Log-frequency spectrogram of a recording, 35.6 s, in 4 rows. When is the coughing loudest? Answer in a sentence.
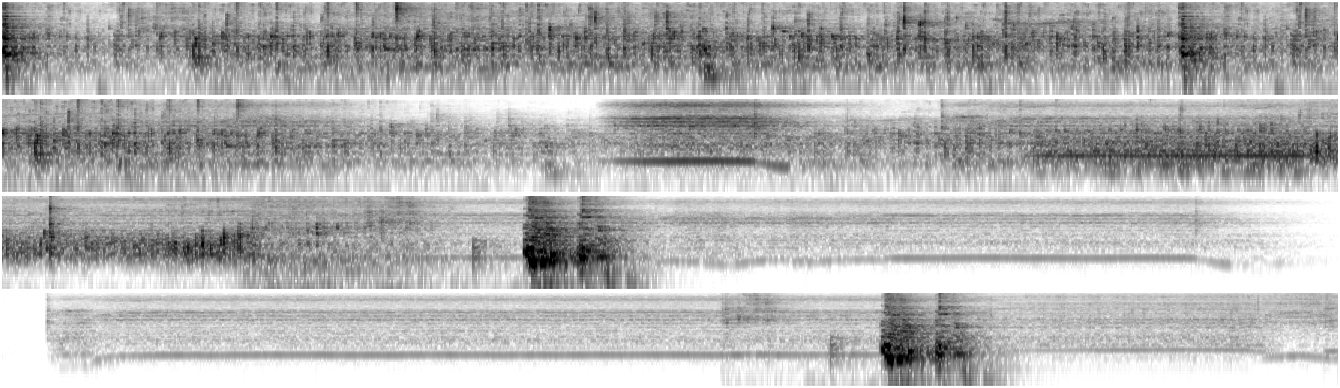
The volume of the coughing peaks at 21 seconds.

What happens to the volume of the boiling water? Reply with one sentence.
The loudness of the boiling water goes down, then up.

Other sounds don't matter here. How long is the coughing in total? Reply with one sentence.
The coughing can be heard for 4 seconds in total.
